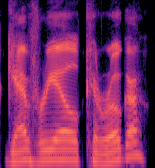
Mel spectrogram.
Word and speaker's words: Gavriel Quiroga: It's Gabrielle Keroga. Yes. Perfect. Okay. That's the best pronunciation I heard so far.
